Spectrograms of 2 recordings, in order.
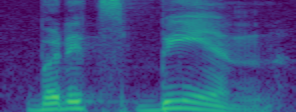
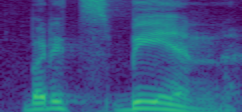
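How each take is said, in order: Both takes have the same delivery.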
